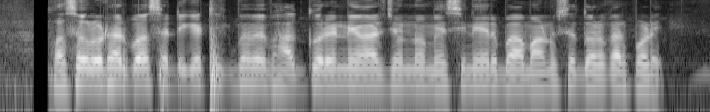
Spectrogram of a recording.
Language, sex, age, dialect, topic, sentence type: Bengali, male, 18-24, Standard Colloquial, agriculture, statement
